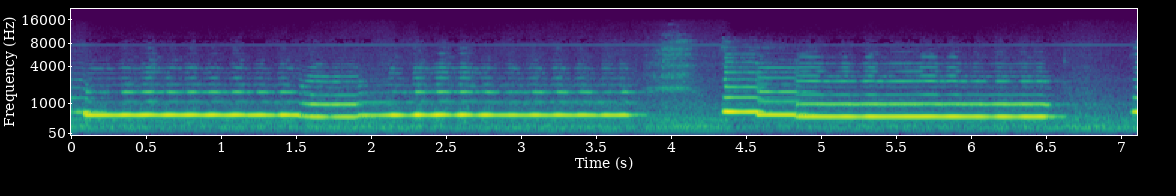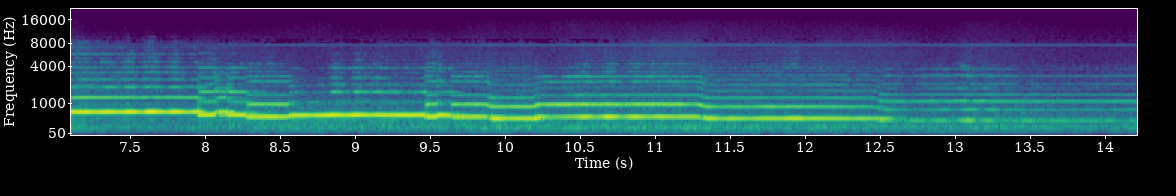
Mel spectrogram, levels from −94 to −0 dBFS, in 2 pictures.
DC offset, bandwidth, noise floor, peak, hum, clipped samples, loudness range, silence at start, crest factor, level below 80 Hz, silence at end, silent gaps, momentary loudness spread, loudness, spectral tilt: under 0.1%; 8.2 kHz; -37 dBFS; -2 dBFS; none; under 0.1%; 5 LU; 0 s; 14 dB; -80 dBFS; 0 s; none; 14 LU; -15 LUFS; -5 dB/octave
